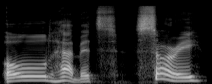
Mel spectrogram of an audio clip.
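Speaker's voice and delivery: god yelling an apology to the sky; yelled upward. Acted. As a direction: call an apology up to the heavens. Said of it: "looked at the sky and yelled".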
